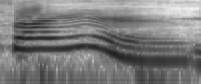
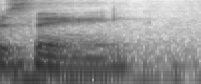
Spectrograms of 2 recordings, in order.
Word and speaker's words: Saiyan: Is that how it's pronounced? I thought it was Cyan. No. Yeah, Super Saiyan.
